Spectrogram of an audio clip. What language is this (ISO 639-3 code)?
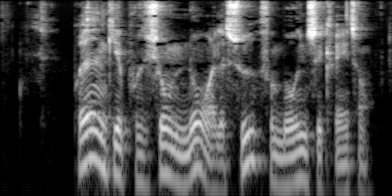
dan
